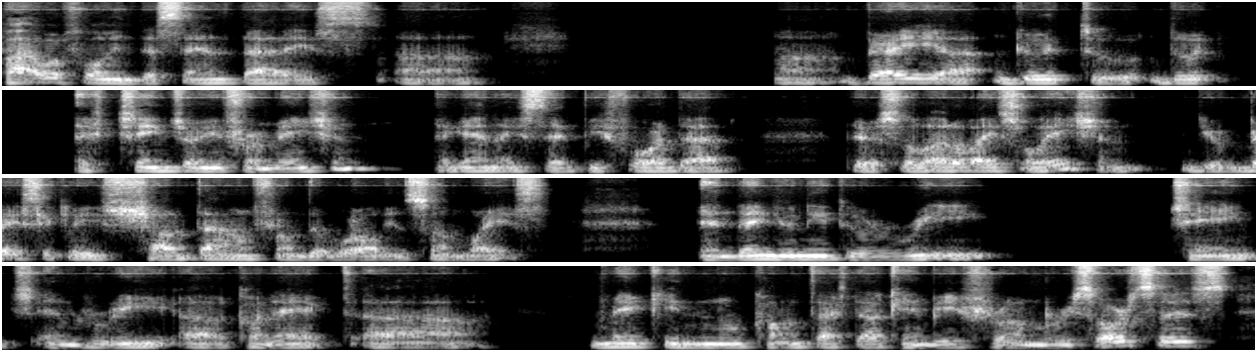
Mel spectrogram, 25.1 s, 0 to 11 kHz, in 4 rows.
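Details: Adult bilingual man with aphasia after a stroke in March 2020: post-stroke aphasia.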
